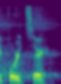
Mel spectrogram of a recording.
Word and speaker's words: Purtzer: My last name is pronounced Pertzer, but normally here in Guatemala I say Pertzer because that's how Spanish speakers pronounce it.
